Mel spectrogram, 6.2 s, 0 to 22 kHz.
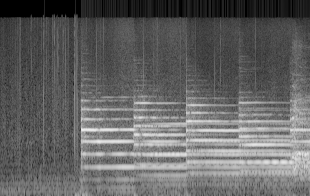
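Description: A vinyl 45 rpm single's lead-in groove hissing and clicking, then, about a second and a half in, the record's intro starts loud with bell-like chimes striking a new chord about once a second.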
